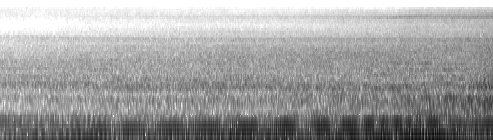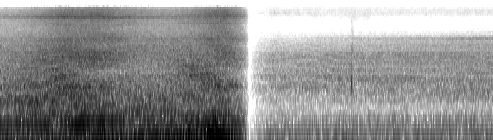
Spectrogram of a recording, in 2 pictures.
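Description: A train approaching and passing close by: a low drone and a rushing wheel noise build steadily louder, then break off abruptly about fifteen seconds in, leaving a fainter steady rumble.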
